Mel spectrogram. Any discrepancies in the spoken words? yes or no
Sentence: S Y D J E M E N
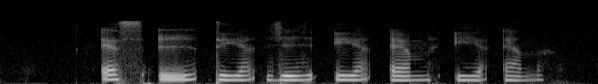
no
